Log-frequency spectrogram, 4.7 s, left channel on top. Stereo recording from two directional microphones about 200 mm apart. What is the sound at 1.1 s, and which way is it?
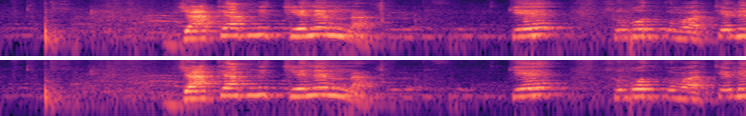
Speech, 35° right (ahead or behind).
